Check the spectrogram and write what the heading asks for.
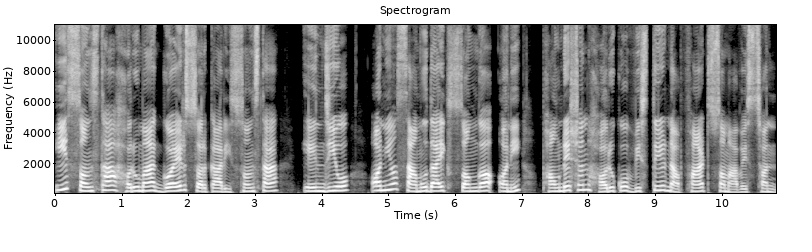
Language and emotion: Nepali, neutral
